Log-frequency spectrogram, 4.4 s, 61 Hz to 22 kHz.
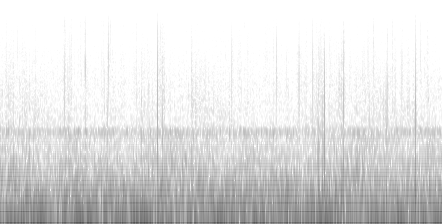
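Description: Surface noise of a 7-inch vinyl record played at 33⅓ RPM through a silent stretch of groove: scattered clicks and pops over a steady low rumble.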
